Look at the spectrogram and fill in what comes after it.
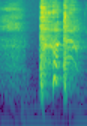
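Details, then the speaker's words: Two quick, harsh cough bursts from an adult after a brief quiet pause, during a bout of coughing with an affected voice: cough. "I'm really sorry you've had to listen to all the coffin in this video I've tried to edit as much as I can out"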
